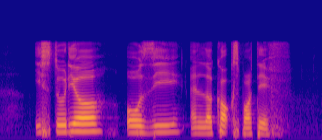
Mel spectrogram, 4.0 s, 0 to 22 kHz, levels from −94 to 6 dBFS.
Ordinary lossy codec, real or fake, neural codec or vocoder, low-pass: none; real; none; 7.2 kHz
